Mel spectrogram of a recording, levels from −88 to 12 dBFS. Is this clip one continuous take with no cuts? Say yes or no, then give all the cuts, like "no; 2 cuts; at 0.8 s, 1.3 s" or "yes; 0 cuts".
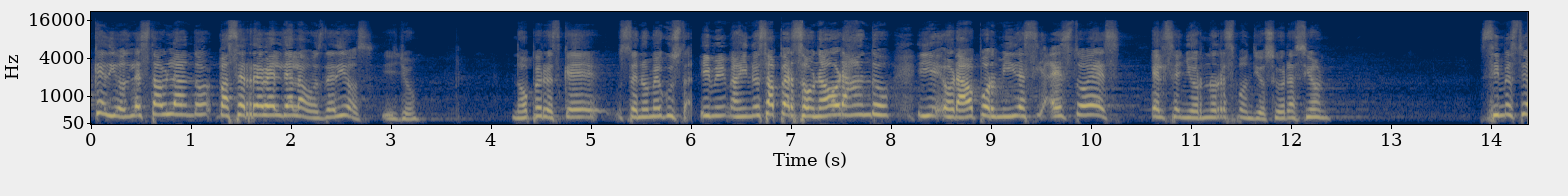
no; 2 cuts; at 6.0 s, 10.5 s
